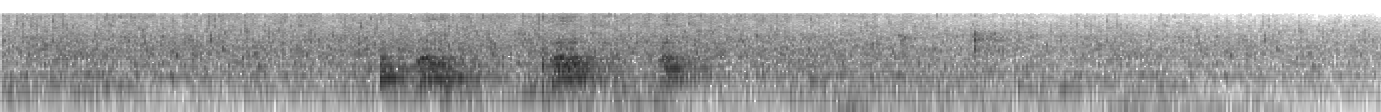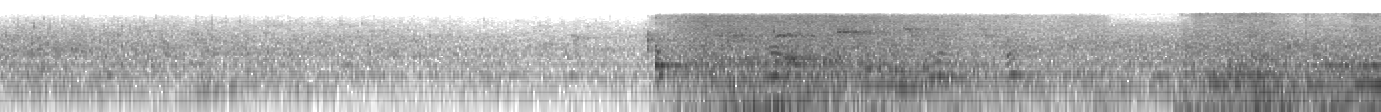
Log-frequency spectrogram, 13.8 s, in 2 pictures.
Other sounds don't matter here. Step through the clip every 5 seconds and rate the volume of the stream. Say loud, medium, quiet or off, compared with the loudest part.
loud, medium, medium.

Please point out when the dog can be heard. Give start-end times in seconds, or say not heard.
1.9-3.5, 10.2-12.1.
